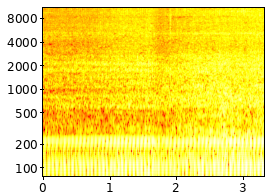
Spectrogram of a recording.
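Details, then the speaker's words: Carbureted Honda Beat scooter that died when the battery was disconnected; after reconnecting the broken white charging wire from the stator to the regulator it starts, with an even, steady low putter at idle, no knocks or misses: normal idle. "Oke Ayo Mas kita hidupkan enak ya hidupnya guys"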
